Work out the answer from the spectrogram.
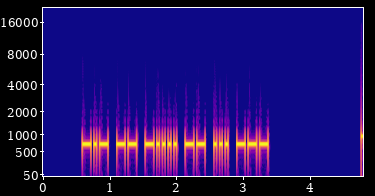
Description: Morse code, heard as a keyed tone, about 28 wpm, 700 Hz. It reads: KM6MSO
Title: USA Call Signs - 6 Characters - 4x Character Spacing - 28wpm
